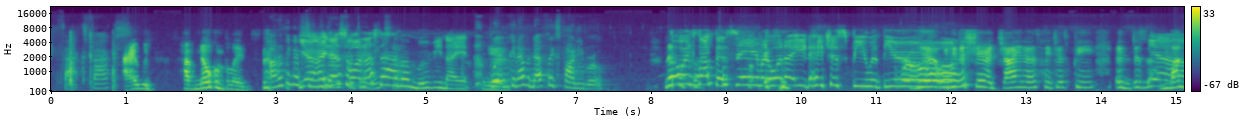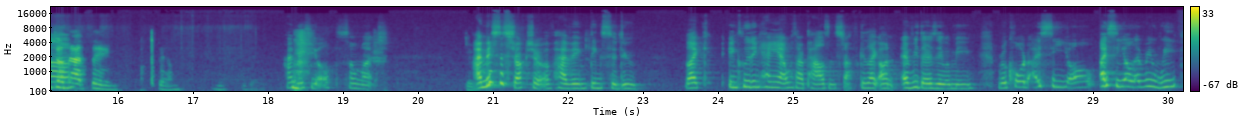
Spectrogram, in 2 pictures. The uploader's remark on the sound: The audio in this episode may not be stellar.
